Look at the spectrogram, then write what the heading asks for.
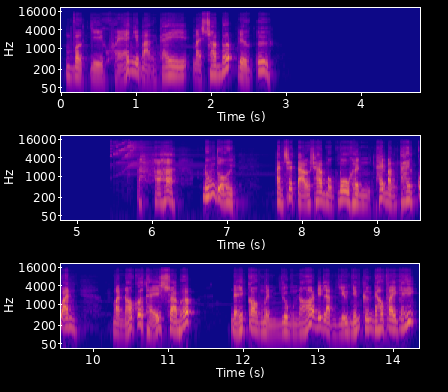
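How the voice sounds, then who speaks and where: A man voicing a devoted, determined inventor father in an animated cartoon, speaking earnestly and expressively. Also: medium pitch, normal speed, husky. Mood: thoughtful. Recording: music behind the voice.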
